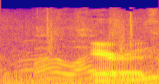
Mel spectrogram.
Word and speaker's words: Aerith: Aerith, I was saying it right.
